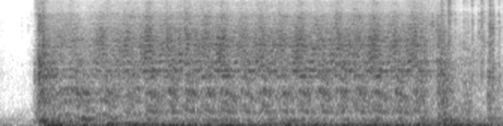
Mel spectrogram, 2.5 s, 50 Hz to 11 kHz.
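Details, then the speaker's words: 1979 Chevrolet C10 squarebody, 350 V8, after repairing column ignition; short crank, catches right away and settles into even rumbling idle. Normal cranking and start. "cranks up like she's supposed to"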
